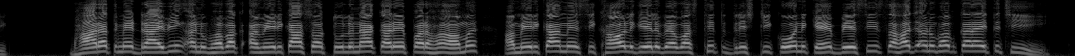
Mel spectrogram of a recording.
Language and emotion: Maithili, happy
